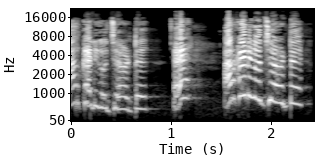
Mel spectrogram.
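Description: A cranky old cartoon grandmother, as a woman plays her, snapping and scolding at everyone around her. Her voice sits extremely high and squeaky for an old woman. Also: very animated, fast, very noisy. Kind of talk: cartoon voice acting.

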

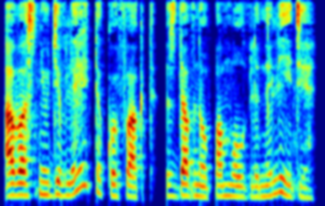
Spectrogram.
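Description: A woman voices a duke who is calm and self-assured, speaking in a dry, ironic, level way. Her voice is low and slightly husky, and her delivery is brisk.

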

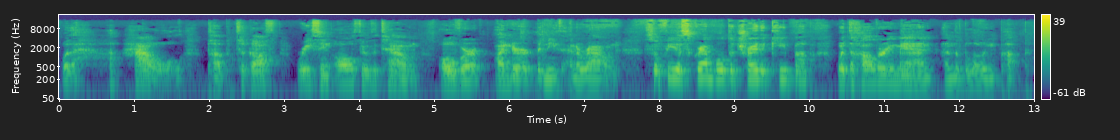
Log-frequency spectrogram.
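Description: This man's mid-range voice is a little mellow and swings widely in pitch as he reads a picture book to children. Indoors in a small bedroom, he gives an animated, teaching read-aloud, breaking off to quiz and explain for the young listeners.

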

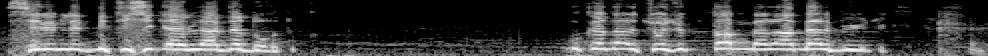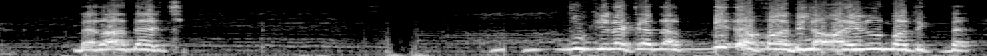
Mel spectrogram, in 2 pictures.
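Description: A man playing a hotheaded young townsman, shouting indignantly in old dubbed film dialogue. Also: very high-pitched, fairly even intonation, normal speed, creaky, long pauses, faint music behind, exaggerated voice. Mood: wounded. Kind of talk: 1970s post-synced film dialogue.

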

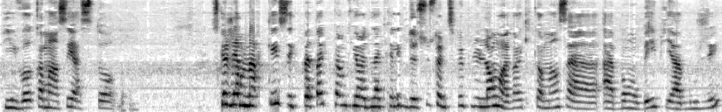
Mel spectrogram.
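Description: A woman with a Quebec French accent and a husky morning voice, informally demonstrating an art technique and often clearing her throat. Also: on the high side, normal speed, a bit bright, slight background noise, low-quality recording. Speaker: craft instructor. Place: indoor craft worktable.

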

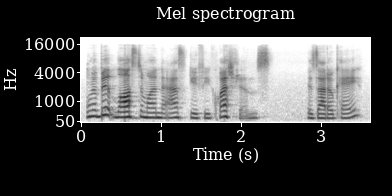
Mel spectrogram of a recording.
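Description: A woman's voice: a little high, fairly quick. Woman voicing a polite lost traveler girl. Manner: polite, gentle.

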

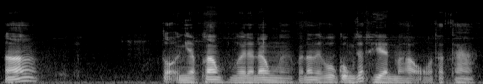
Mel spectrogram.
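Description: A man's voice: on the low side, fairly even intonation, brisk, vocal fry, fairly bright tone, slight background noise. A man giving fatherly, persuasive advice in a casual interview, often asking for agreement. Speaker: volunteer counselor interviewing a guest.

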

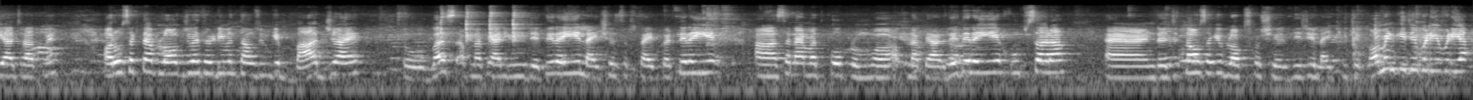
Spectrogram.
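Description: A woman's voice: on the high side, noisy background. A young woman chatting casually in a family vlog, affectionate and often laughing. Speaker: vlogger.

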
